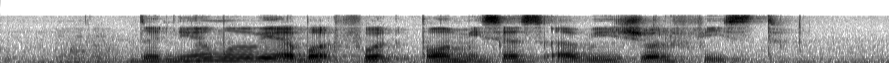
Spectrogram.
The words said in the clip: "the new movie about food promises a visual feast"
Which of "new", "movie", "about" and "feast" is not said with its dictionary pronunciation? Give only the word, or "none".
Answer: none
